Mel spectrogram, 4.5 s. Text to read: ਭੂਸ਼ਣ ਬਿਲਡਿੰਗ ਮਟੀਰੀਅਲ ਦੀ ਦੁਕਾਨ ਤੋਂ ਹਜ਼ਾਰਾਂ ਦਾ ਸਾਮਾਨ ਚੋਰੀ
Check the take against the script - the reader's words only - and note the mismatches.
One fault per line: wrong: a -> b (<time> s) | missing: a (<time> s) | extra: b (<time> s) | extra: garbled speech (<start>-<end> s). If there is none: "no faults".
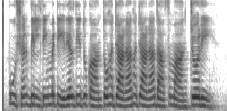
extra: ਹਜ਼ਾਰਾਂ (2.6 s)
